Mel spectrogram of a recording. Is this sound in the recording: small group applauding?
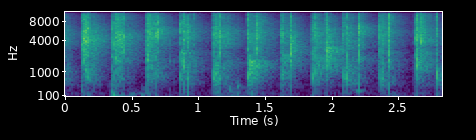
yes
